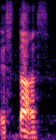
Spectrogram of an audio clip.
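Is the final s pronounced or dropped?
pronounced. The final s is pronounced.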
